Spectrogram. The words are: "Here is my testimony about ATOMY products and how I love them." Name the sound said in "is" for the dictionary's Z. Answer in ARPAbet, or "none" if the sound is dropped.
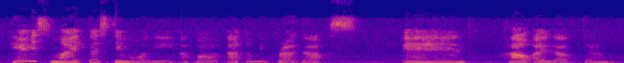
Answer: S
